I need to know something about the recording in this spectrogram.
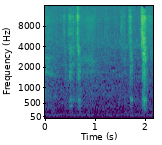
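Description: Folding-knife blade shaving a stick of fairly hard, dry wood: a few short, faint scraping cuts, two about half a second in and two more near the end.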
